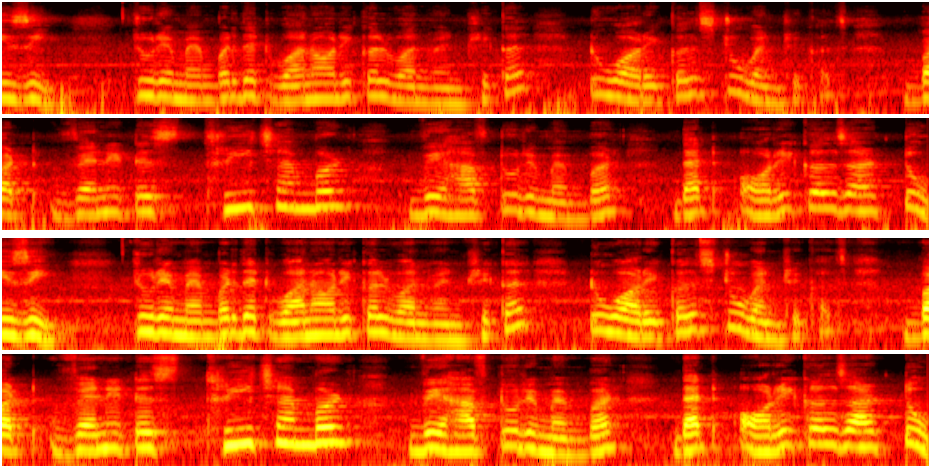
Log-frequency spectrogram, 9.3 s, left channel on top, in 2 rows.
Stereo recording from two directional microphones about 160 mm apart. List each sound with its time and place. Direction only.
0.0 s a woman's voice: 25° right (ahead or behind)
4.6 s a woman's voice: 35° right (ahead or behind); by 9.2 s 15° right (ahead or behind)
